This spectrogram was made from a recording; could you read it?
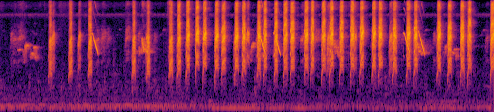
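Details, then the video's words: Sooty-headed bulbul sound for luring wild bulbuls and tutoring caged birds: a few scattered notes and a brief whistle, then a long steady train of sharp high chips about three per second. "Suara Burung Kutilang Gacor, Ampuh untuk Masteran dan Pikatan Burung Kutilang Liar Langsung Nyaut"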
